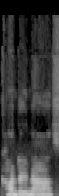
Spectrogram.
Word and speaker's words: Condé Nast: Condé Nast?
